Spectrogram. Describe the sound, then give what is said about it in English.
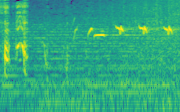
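An ostrich clucks, a few short, spaced-out clucking calls over a couple of seconds, moderately loud against a low, steady background hum with no one talking. “But one of the ostriches was bothering James. Stop pecking my paintwork, you oversized chicken!”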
